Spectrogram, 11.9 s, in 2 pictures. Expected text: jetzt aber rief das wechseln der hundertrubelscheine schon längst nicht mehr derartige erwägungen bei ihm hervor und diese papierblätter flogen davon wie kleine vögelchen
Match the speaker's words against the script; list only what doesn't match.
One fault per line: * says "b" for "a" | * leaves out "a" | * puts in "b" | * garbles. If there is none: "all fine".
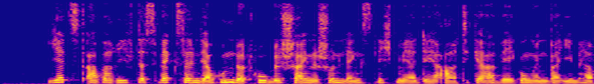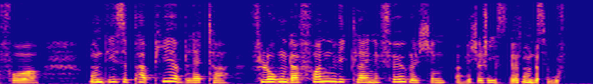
* garbles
